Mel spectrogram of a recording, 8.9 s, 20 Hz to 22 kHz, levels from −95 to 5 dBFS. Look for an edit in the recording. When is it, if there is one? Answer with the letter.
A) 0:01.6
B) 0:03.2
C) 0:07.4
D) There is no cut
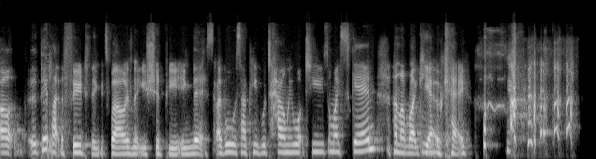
B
